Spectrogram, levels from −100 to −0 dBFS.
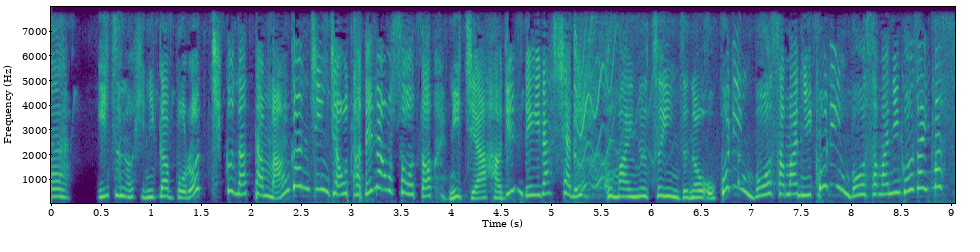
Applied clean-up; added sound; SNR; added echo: neural mask model Resemble Enhance denoiser.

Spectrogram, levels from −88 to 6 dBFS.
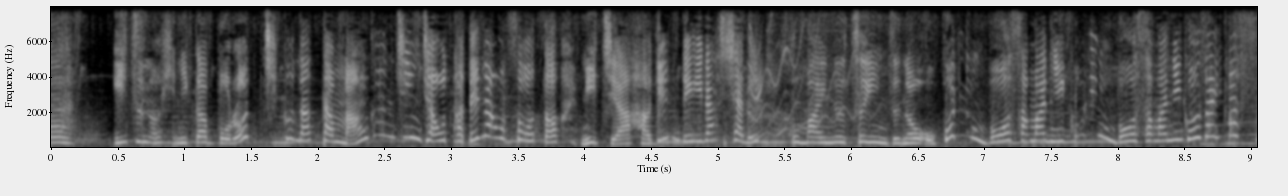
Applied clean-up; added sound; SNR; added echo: neural separator model SepFormer DNS4.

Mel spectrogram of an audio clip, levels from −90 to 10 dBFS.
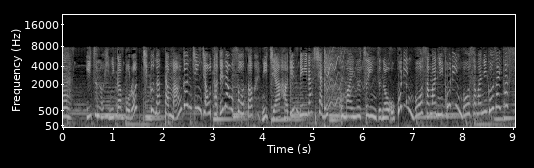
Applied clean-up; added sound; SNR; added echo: none; none; none; none.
